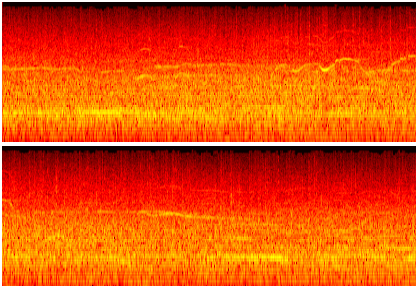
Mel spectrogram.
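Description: Tennis crowd applauding steadily, with high whistle-like glides and scattered voices over the clapping.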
